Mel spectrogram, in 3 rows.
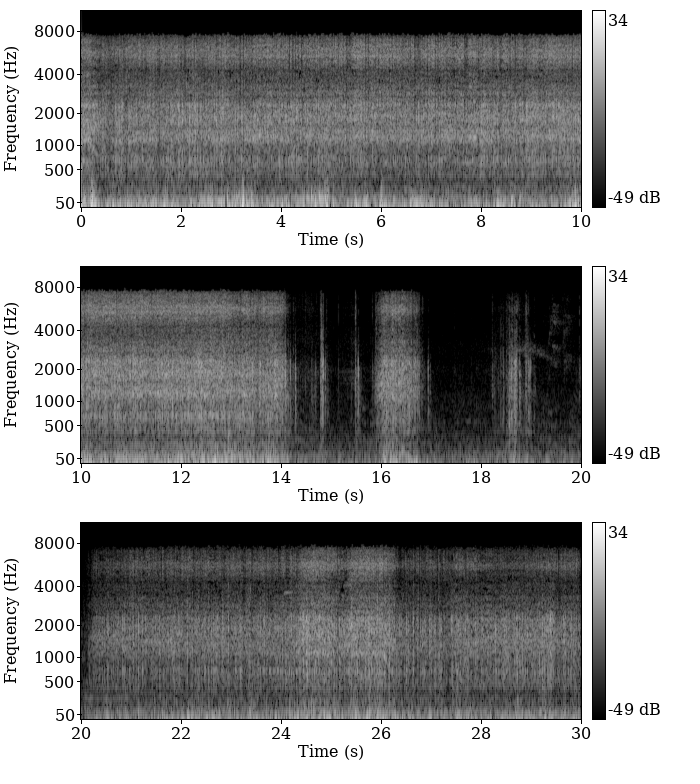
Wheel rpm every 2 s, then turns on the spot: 150, 160, 160, 160, 160, 160, 160, 40, 20, 0, 40, 70, 100, 90, 70.
14-16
